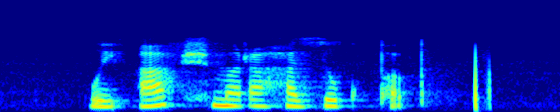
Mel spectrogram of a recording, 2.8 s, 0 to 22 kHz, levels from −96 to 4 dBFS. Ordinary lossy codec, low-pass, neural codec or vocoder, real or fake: AAC, 24 kbps; 5.4 kHz; none; real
